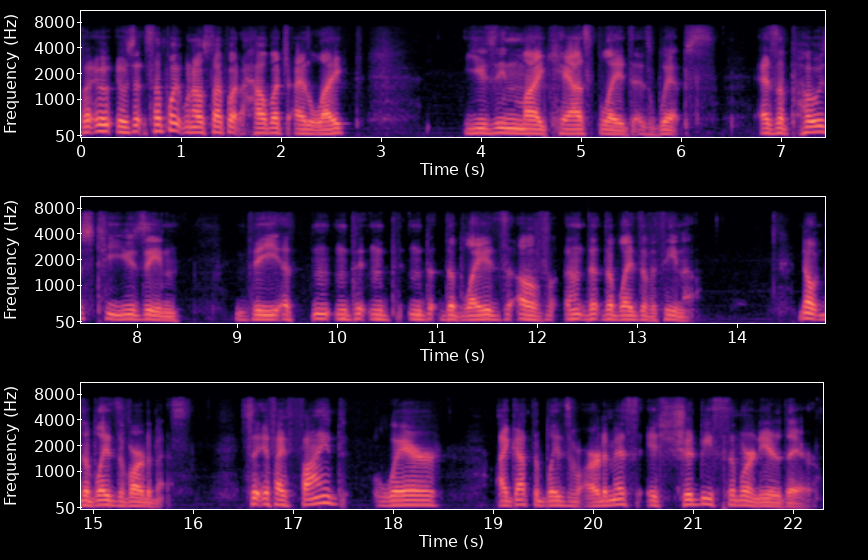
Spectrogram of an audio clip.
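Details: Adult male with a very large stutter, controlled to a degree after a lot of voice therapy but still present: stuttering.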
